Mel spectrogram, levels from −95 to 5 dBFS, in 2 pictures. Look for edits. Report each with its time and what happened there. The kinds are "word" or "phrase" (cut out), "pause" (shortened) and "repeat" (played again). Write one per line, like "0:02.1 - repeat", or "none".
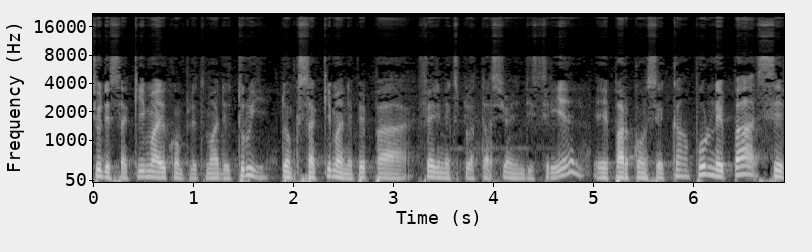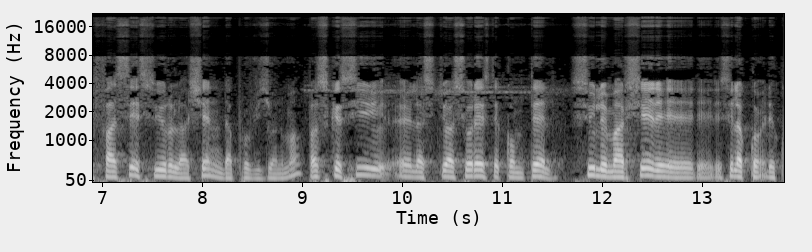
none

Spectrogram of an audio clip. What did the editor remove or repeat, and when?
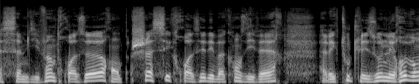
0:01.2 - word

